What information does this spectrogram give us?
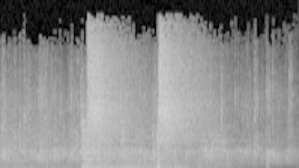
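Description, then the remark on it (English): An audience at a Wednesday night church service claps their hands in a dense, continuous wash that swells in bursts, layered over sustained musical tones, with no clear speech. “Praise God, clap your hands all over the house.”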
